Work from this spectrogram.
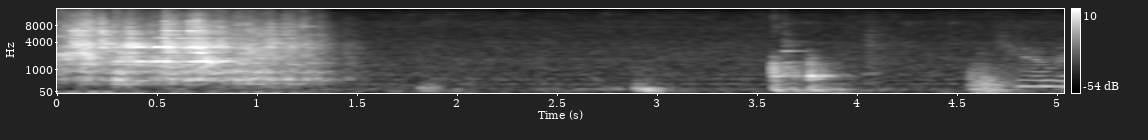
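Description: Mussels stirred in a pot with aromatics and wine give a loud burst of sizzling and scraping, then a few softer clinks and knocks of the spoon against the pot.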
